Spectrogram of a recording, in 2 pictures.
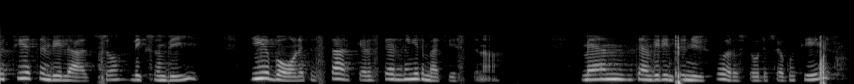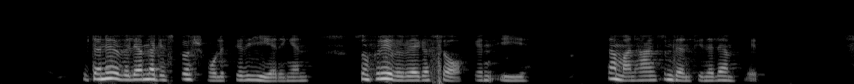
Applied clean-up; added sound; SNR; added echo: classical method Wiener filter.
